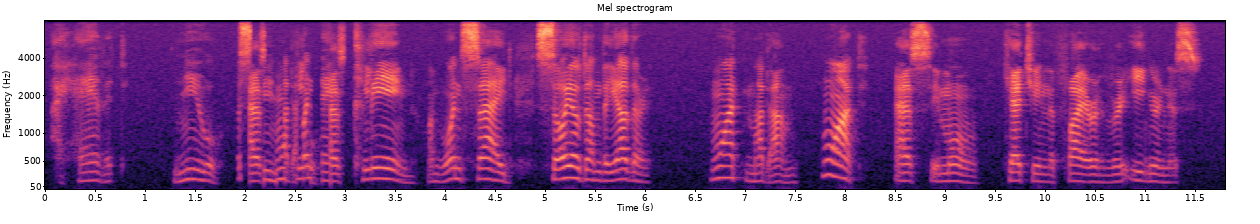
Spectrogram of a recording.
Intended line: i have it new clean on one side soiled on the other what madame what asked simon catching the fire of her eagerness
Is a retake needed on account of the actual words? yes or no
yes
